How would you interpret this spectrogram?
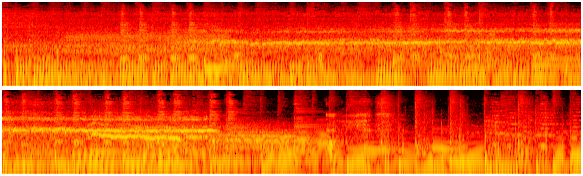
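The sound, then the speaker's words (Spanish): A stolen car is driven off by the thief, peeling away with tires screeching loudly, the squeal holding steady and then wavering as the engine roars off, with a busy layer of music or noise underneath. “Oigan, él está robando mi auto.”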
